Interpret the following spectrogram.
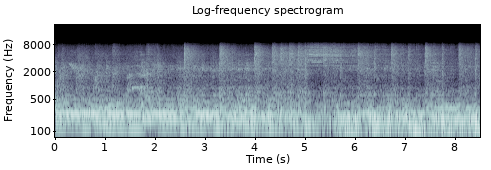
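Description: Live blues-rock band playing without vocals: amplified electric guitars over a drum kit. The drums keep a steady beat of cymbal and snare hits that stands out more clearly from about two and a half seconds in.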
